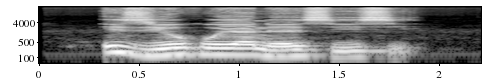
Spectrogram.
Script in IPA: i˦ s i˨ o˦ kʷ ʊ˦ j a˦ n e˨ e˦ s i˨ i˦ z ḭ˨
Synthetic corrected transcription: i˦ z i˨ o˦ kʷ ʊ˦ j a˦ n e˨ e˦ s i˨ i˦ s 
